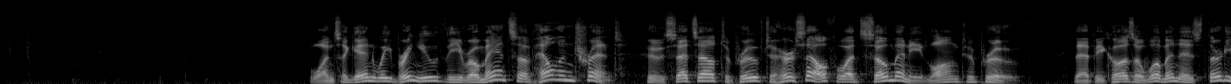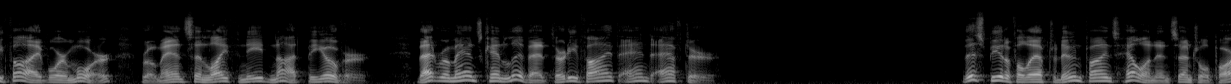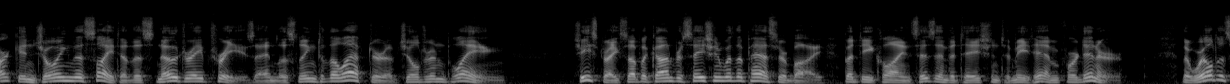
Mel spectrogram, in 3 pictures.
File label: radio announcer; sound effects and sound reinforcement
